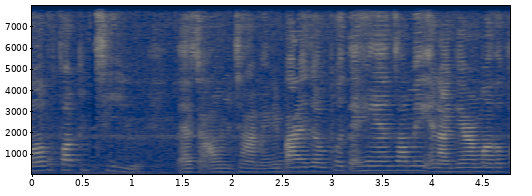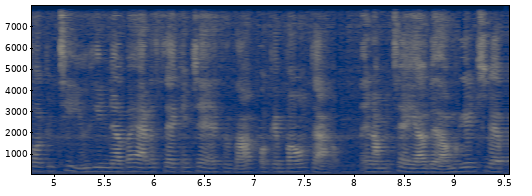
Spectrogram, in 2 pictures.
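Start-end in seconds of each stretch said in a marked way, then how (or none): 4.0-5.4 fast, run-together vow; quick emphatic repeat; rushed vow. Real, not acted. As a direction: rattle it off quickly.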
